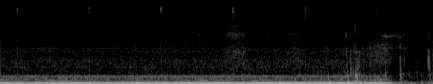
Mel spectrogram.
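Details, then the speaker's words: Faint, sharp, regular clicks at about 80 a minute over a steady low room hum, from a heart-surgery patient's mechanical heart valve, heard constantly including at night: mechanical heart valve closing clicks. "so those of you that aren't familiar with heart valves or mechanical valves in that case they make noise they click all the time"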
